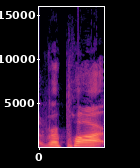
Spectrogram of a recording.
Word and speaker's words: rapport: the same thing like I would read r-a-p-p-o-r-t rapper I'd be like they have a good rapper and then I'd hear a report and I was like oh it's the French version of the word r-a-p-r-e or something yeah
